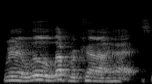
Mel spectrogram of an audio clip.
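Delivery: ordinary talk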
